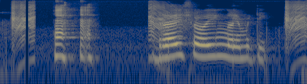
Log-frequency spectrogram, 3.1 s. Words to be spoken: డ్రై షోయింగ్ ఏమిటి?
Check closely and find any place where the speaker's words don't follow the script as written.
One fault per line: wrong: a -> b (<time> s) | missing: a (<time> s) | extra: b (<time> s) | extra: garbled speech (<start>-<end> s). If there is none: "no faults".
no faults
